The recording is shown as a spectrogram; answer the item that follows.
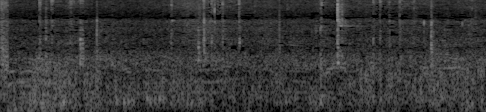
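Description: Steady wind noise on the microphone, with a few faint clicks.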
